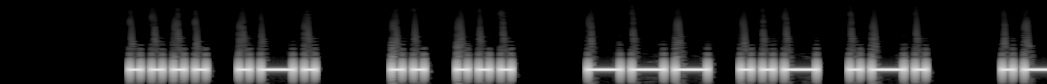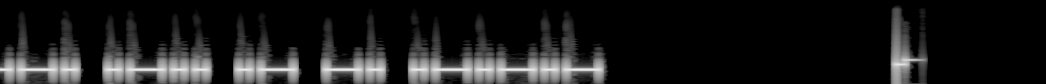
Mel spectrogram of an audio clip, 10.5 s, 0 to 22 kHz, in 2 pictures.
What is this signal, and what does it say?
Morse code, heard as a keyed tone, about 22 wpm, 700 Hz. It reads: HR IS OUR PLAN.
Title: Sentences from Top 500 Words and Abbreviations 22wpm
